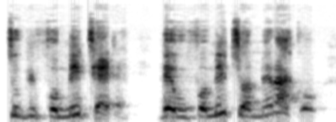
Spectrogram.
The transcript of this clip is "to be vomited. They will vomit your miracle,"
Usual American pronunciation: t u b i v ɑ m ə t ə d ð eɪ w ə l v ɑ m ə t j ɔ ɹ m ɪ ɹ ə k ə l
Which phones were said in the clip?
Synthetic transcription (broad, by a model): t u b i f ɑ m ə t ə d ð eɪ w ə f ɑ m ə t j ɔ m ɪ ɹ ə k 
